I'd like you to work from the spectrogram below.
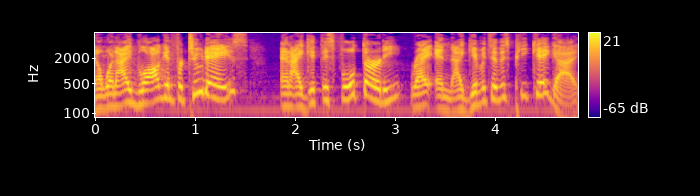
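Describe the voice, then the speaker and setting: A loud man's voice, fairly quick in pace, with very wide pitch swings. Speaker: gaming video creator. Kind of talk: gameplay tutorial. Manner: halting, many repetitions.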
